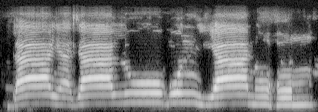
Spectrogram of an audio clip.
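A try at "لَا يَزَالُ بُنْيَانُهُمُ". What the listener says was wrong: Lunya pendek. Lunya pendek ya. La yazalu bunyanuhum. Zai. Hurufnya zai, zizu, ada as-sofir. La yazalu bunyanuhum.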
